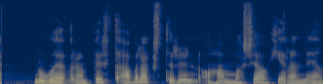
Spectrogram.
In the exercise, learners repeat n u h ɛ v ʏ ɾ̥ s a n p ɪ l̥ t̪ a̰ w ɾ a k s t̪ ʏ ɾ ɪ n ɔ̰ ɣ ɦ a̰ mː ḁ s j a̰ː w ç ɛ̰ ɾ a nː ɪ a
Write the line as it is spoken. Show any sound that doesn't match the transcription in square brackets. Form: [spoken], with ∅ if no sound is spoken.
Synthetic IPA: n u h ɛ v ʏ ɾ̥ [h] a n p ɪ [r̥] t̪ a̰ [v] ɾ a k s t̪ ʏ ɾ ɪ n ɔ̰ ɣ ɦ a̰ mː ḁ s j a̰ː w ç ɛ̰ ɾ a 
